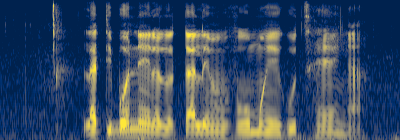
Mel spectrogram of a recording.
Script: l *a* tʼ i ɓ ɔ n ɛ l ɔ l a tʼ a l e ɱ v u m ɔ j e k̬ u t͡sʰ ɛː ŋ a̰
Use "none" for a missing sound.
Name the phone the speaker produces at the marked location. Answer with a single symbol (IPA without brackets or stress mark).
a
